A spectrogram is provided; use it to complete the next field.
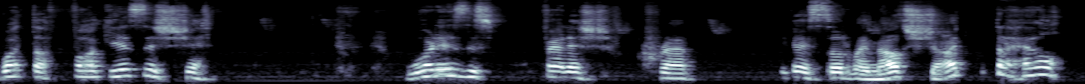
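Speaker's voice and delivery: put-on very high, outraged, panicking rant. Voicing a drawn character whose mouth is sewn shut: freaking out. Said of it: "freaking out. He's like".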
